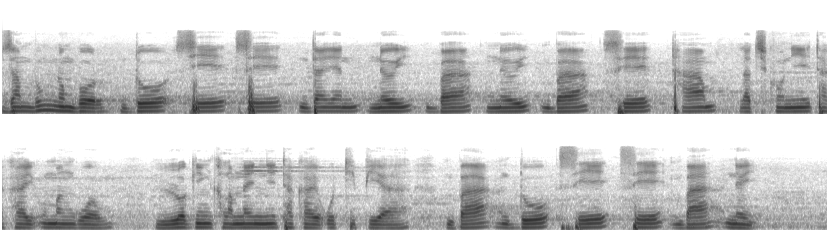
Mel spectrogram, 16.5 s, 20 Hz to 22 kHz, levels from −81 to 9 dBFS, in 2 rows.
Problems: constant background noise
